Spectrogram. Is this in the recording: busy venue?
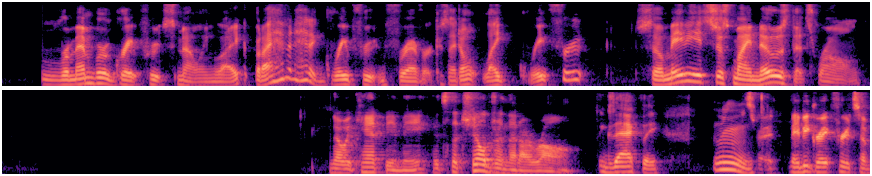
no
